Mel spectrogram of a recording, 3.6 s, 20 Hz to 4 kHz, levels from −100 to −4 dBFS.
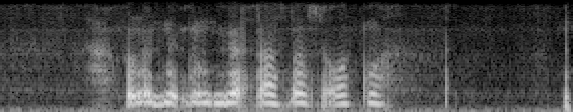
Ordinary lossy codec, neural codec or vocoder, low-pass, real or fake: Opus, 32 kbps; autoencoder, 22.05 kHz, a latent of 192 numbers a frame, VITS, trained on many speakers; 3.6 kHz; fake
